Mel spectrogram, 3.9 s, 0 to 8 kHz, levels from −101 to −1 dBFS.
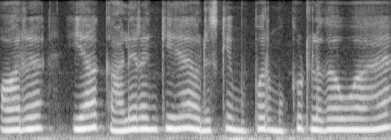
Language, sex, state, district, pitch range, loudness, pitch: Hindi, female, Delhi, New Delhi, 225-250 Hz, -11 LUFS, 235 Hz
